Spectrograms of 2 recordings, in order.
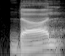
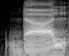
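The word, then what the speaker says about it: ڈال: ശബ്ദത്തിന് ഊന്നൽ നൽകാനോ ശക്തി കൊടുക്കാനോ പാടില്ല.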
